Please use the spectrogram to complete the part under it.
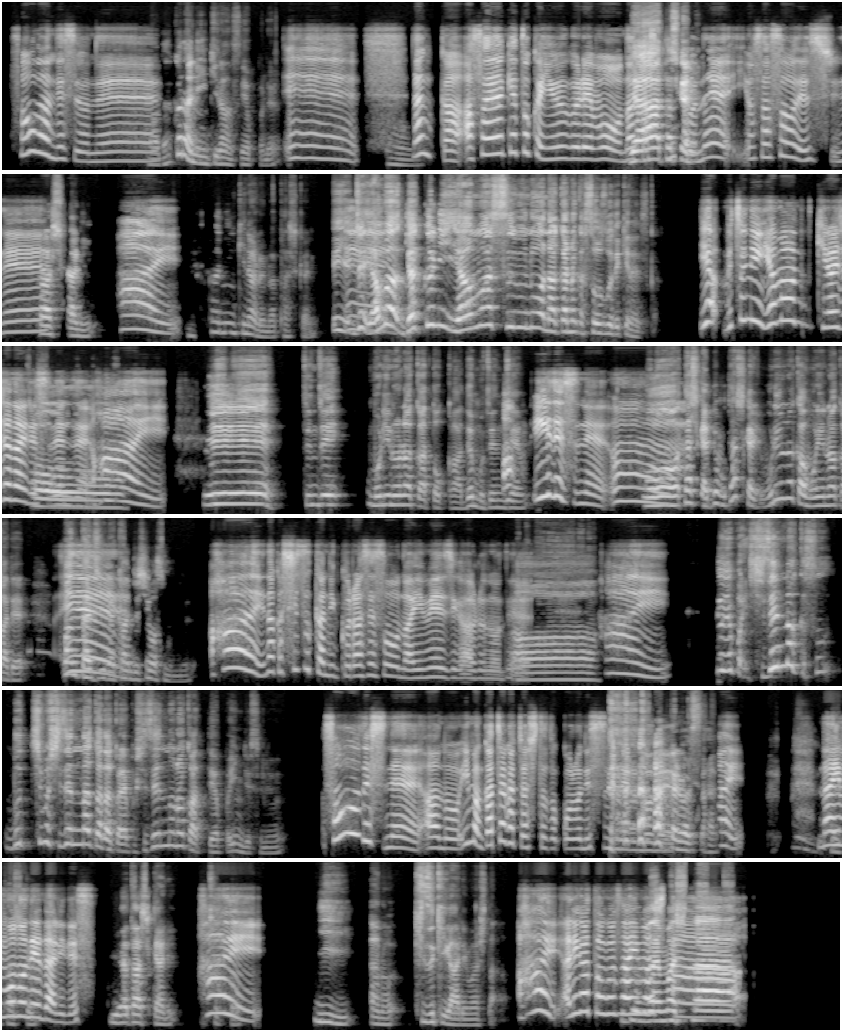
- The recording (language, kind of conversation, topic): Japanese, unstructured, あなたの理想的な住まいの環境はどんな感じですか？
- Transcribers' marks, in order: unintelligible speech; other noise; laugh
